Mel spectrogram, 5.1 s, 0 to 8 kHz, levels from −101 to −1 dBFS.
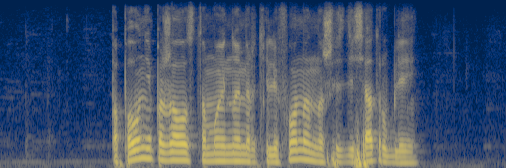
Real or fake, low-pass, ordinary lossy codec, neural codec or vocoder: real; 7.2 kHz; Opus, 32 kbps; none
